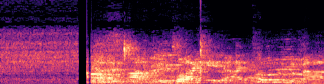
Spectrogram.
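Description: A steady hiss, then after an abrupt cut, several people talking over one another in a room.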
